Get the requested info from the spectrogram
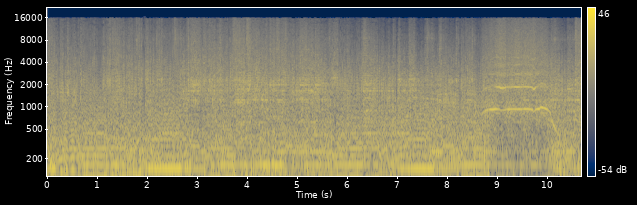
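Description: Loud rock music playing over a concert PA, heard from within the crowd: steady bass notes throughout, with one long held higher note near the end.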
